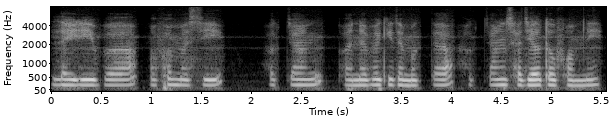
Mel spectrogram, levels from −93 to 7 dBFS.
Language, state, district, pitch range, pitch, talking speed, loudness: Manipuri, Manipur, Imphal West, 205-215 Hz, 210 Hz, 95 wpm, -18 LUFS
